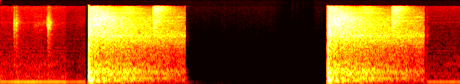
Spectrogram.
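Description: Two snare drum hits from a mixed drum stem, each with cymbal wash ringing behind it, a little over a second apart, with a short stretch of dead silence between them.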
